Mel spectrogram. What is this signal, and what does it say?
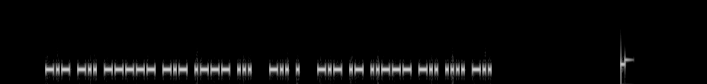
Morse code, heard as a keyed tone, about 41 wpm, 700 Hz. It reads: KD0KJS DE KA2DHD
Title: USA Callsign DE Callsign - 6 Characters - 45wpm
